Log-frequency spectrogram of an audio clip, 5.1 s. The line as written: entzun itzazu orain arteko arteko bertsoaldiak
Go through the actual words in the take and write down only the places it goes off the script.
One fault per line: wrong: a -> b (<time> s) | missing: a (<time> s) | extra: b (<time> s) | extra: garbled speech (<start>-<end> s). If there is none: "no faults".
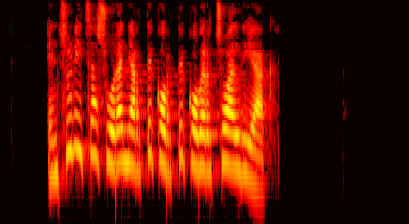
no faults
